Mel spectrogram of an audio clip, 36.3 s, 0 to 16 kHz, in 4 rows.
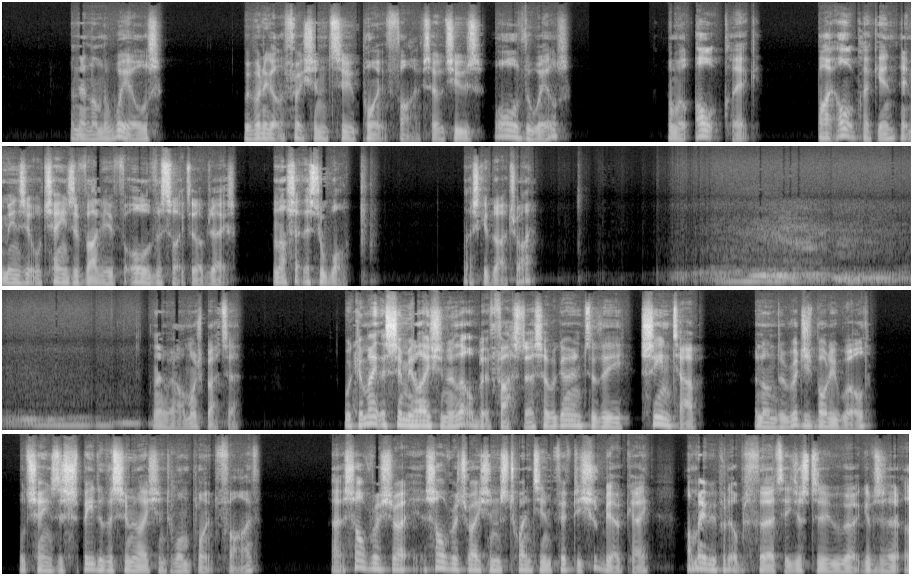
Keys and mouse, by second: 1.5 click, 5.2 shift+click, 6.0 shift+middle click, 6.1 middle click, 6.4 shift+click, 8.9-12.7 alt+drag, 24.6 click, 25.4 middle click, 26.7 middle click, 27.7-29.5 drag, 33.7-35.0 drag.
